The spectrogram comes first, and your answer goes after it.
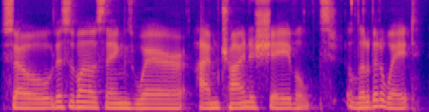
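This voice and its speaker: A man's voice: mid-range voice, level tone, moderate pace, darkish tone. A man co-hosting a casual podcast, explaining his choices in an easygoing, plain way. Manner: easygoing, explains plainly, short agreeing replies. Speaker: podcast co-host.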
